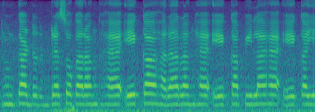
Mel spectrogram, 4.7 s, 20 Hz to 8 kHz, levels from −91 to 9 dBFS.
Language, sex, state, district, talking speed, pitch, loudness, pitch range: Hindi, female, Punjab, Fazilka, 240 wpm, 240 Hz, -14 LUFS, 235-245 Hz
